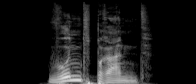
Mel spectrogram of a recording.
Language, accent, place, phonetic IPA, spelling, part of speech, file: German, Germany, Berlin, [ˈvʊntˌbʁant], Wundbrand, noun, De-Wundbrand.ogg
- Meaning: gangrene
